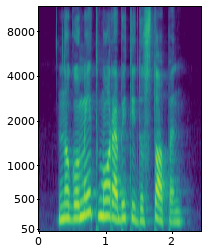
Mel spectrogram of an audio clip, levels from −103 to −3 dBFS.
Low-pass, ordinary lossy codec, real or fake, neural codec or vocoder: none; none; real; none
